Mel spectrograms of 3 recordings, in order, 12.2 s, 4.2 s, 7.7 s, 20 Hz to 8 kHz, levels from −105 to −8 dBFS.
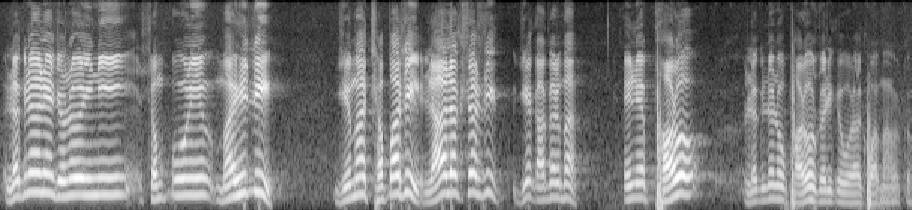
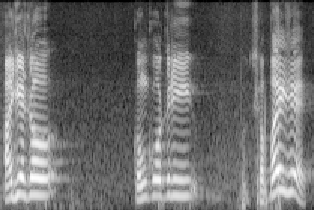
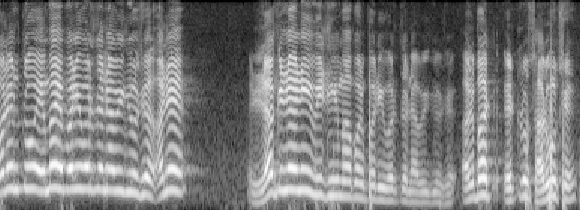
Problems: none marked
